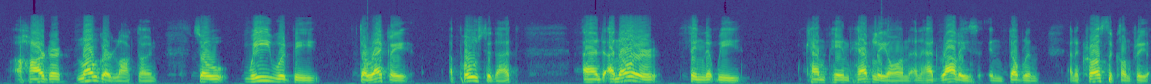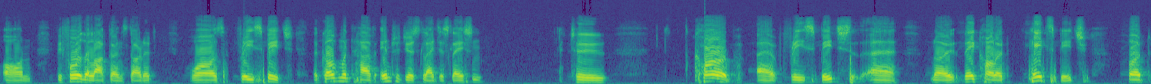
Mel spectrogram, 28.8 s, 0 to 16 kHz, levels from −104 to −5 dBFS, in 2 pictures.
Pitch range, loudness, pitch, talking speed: 95-120 Hz, -21 LUFS, 100 Hz, 115 wpm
